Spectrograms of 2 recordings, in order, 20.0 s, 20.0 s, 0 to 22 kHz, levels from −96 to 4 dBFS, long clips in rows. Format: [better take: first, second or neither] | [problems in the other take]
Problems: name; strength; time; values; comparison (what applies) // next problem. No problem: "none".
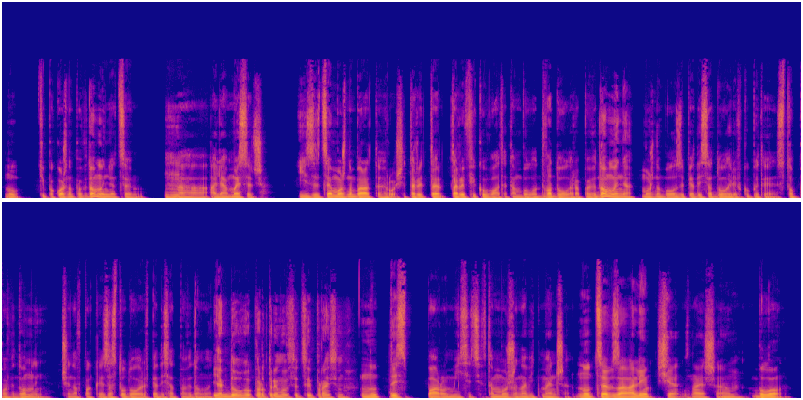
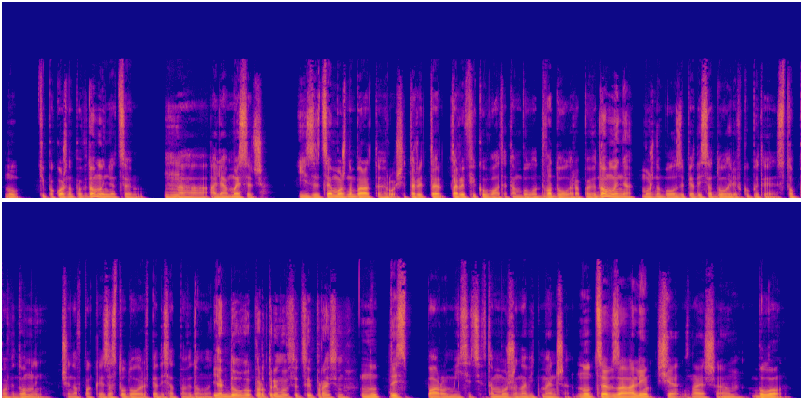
neither | none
